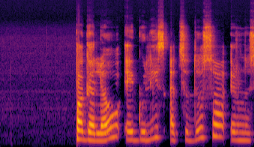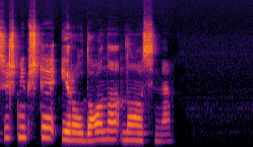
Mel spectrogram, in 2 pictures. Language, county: Lithuanian, Tauragė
